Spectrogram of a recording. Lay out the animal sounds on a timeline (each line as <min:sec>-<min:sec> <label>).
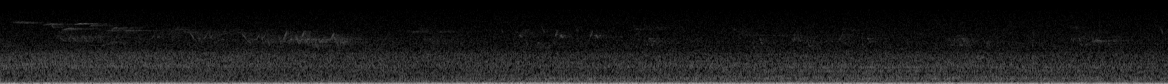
0:00.0-0:01.5 Brown Creeper (Certhia americana)
0:00.5-0:11.7 Red-eyed Vireo (Vireo olivaceus)
0:01.8-0:03.7 Purple Finch (Haemorhous purpureus)
0:04.8-0:06.4 Ovenbird (Seiurus aurocapilla)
